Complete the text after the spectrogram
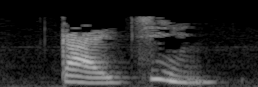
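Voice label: "改进", Mandarin Chinese; hsk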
